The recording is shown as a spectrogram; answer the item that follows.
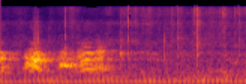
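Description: Dogs barking, several quick barks in the first second, then a steady low hum.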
